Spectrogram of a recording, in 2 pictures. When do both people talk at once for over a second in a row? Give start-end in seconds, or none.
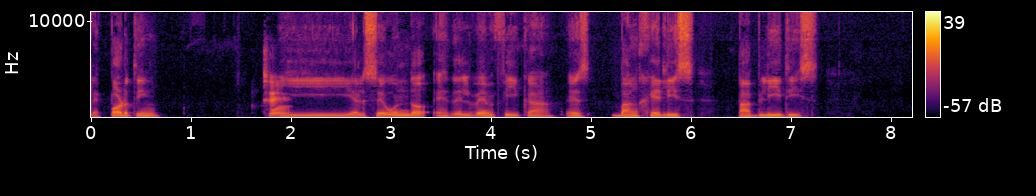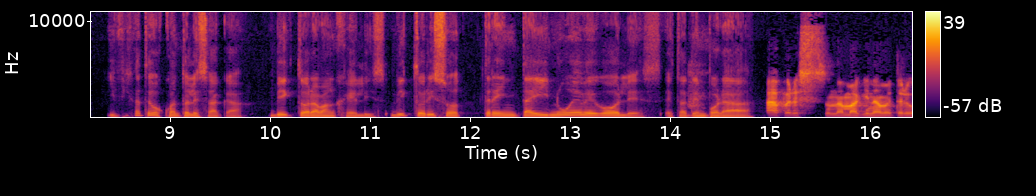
none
